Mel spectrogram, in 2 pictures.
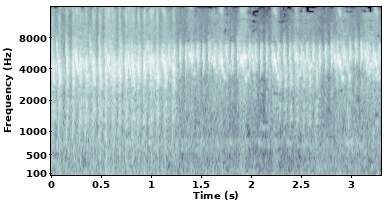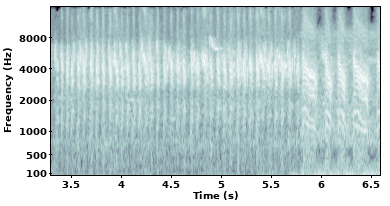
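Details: Sparrow lure sound of Eurasian tree sparrows: a steady wall of high chirping from many birds, with quick repeated notes, ending with a few clearer, separate chirps.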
